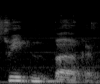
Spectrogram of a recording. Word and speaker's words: Steenburgen: It's Steenburgen. It's like saying Michelle Strattenberg, and you can't pronounce their surnames because their names are like American, and you have to pronounce it very vividly.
